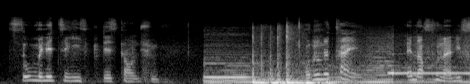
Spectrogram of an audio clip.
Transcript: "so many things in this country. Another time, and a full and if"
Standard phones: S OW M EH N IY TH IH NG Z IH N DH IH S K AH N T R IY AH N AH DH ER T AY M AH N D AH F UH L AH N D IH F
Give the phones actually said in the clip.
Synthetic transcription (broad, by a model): S OW M EH N IY T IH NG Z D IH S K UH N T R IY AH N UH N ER T AY M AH N AH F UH N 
